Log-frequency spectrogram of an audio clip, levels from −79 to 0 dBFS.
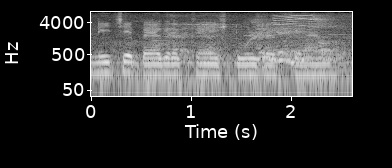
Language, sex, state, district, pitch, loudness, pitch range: Hindi, male, Haryana, Jhajjar, 135 Hz, -13 LUFS, 130-135 Hz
